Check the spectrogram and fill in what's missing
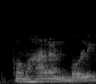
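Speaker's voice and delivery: ordinary delivery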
